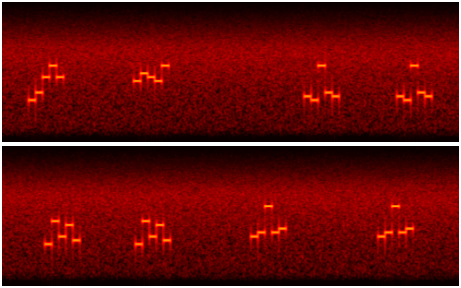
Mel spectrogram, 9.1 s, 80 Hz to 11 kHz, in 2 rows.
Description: Five-tone selective call (ZVEI), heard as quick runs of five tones, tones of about 70 ms, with radio hiss. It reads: 13707 68760 21032 21032 17362 17362 34445 34445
